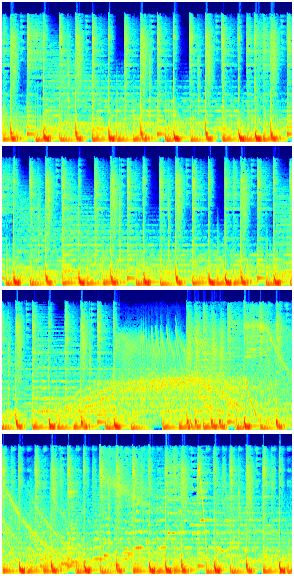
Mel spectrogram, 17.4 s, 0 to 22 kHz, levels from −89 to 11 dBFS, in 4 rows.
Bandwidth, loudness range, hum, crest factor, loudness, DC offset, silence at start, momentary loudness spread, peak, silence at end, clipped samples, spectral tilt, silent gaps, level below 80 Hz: 17 kHz; 2 LU; none; 10 dB; -12 LUFS; under 0.1%; 0 s; 4 LU; 0 dBFS; 0 s; 0.5%; -4.5 dB/octave; none; -12 dBFS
